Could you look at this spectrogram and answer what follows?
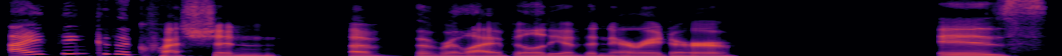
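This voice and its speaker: A woman with a bright, forward voice discusses books on a podcast like a thoughtful teacher. She reasons out loud, qualifying her points as she goes. The sound is dry and close. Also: on the low side, very animated, unhurried, creaky, clean tone, no echo. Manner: reflective, analytical, hedging with frequent tags like "right" and "like". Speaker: podcast host and guest expert, a teacher.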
